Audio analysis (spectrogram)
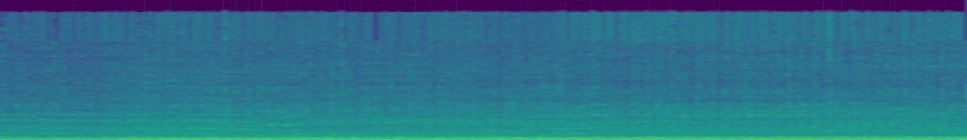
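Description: Farm tractor engine idling steadily just after starting, a close, loud, even low rumble with rapid regular firing pulses throughout, no talk.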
